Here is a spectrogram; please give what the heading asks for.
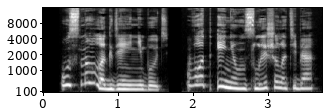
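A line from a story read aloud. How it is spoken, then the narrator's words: Woman laughing. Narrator (Russian): засмеялась баба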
